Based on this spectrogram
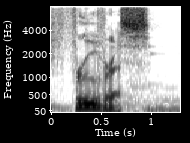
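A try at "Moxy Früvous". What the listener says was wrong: There's just one R in there. It's Fruvus. Not Fruvrous or Fruvious or anything like that. It's not anything else that it isn't. it's just Fruvus.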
